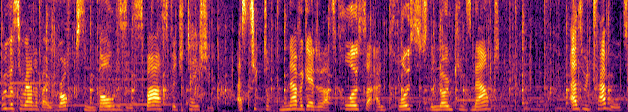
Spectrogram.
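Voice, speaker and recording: A woman's voice: on the high side, normal speed, music in the background, close to an everyday voice. A woman playing an earnest storyteller, narrating a fantasy journey with composure in an audio drama. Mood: composed, earnest.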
